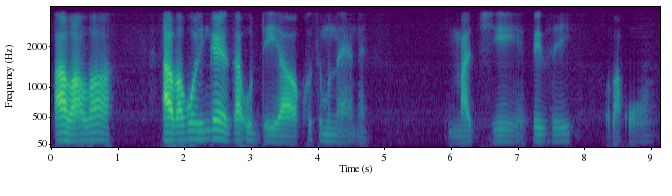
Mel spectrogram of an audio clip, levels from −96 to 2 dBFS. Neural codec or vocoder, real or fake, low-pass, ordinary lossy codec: codec, 16 kHz, about 1 kbps, DyCAST, with the encoder's durations; fake; 3.6 kHz; none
